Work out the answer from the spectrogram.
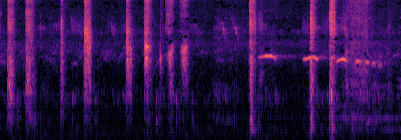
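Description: Close-up eating sounds: a dozen or so sharp, irregular clicks and smacks of a mouth chewing and crunching cooked food.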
